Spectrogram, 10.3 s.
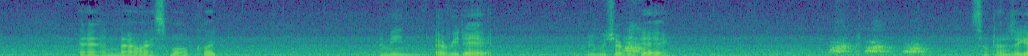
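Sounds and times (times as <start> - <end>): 
speech: 0.8 - 2.4, 3.8 - 5.0, 5.8 - 6.8, 8.3 - 10.2
dog barking: 6.2 - 6.6, 8.3 - 9.4.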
